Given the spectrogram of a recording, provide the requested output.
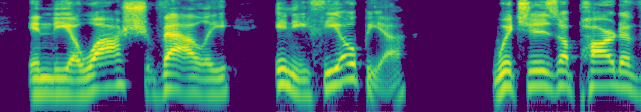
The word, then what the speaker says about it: Ethiopia: it's a country but we don't pronounce you say EOP I don't even know how you say it inter we say Ethiopia so that Ethiopia and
